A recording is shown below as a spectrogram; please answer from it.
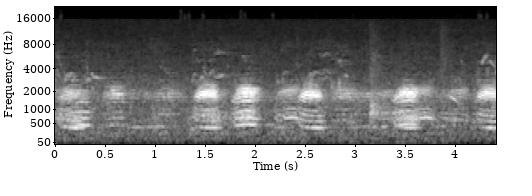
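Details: Frogs calling on a day of light drizzle: a dense chorus of nasal, harmonic croaks swelling and fading in overlapping bursts roughly every half second, with a steady soft hiss of rain underneath.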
